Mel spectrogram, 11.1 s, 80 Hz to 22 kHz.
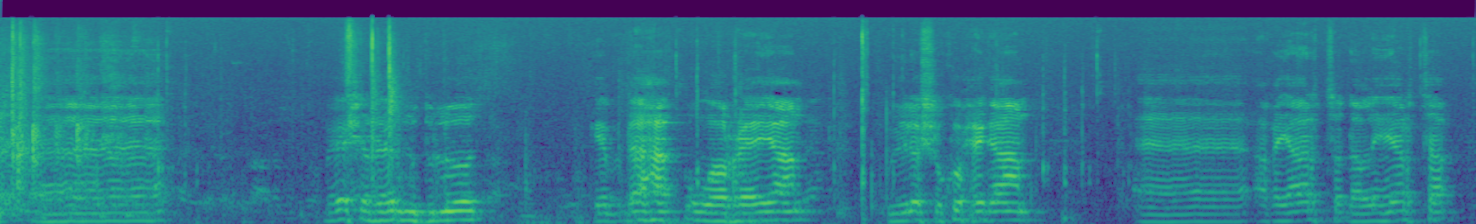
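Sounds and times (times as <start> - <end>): man chanting a long syllable: 0.2 - 1.3
man speaking into microphone: 0.3 - 7.9, 8.5 - 11.0.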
